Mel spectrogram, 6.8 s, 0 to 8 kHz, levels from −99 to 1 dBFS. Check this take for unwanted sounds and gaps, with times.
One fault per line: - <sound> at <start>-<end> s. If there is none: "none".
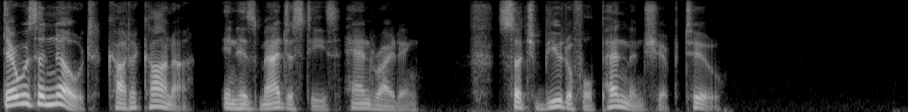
none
